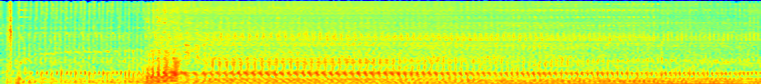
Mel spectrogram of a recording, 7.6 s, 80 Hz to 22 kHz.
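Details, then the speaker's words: Generator bought unseen as a non-runner, carburetor just cleaned, running with the air cleaner off. It cranks, catches after about 1.5 s, then settles into a steady, even drone holding its pitch, smoking a bit. Normal running. "that's why I sold out because the air cleaners off but it runs it smokes a bit but I knew that so you know really for 175 bucks are your bad deal Bob"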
